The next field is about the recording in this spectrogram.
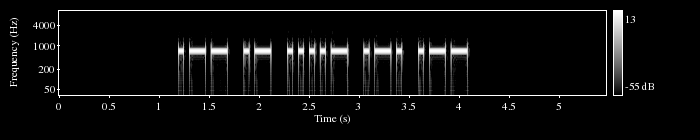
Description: Morse code, heard as a keyed tone, about 22 wpm, 700 Hz. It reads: WA4RW
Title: USA Call Signs - 5 Characters - 2x Character Spacing - 22wpm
